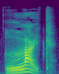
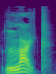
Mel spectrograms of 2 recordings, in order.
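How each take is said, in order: Both takes have the same delivery.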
